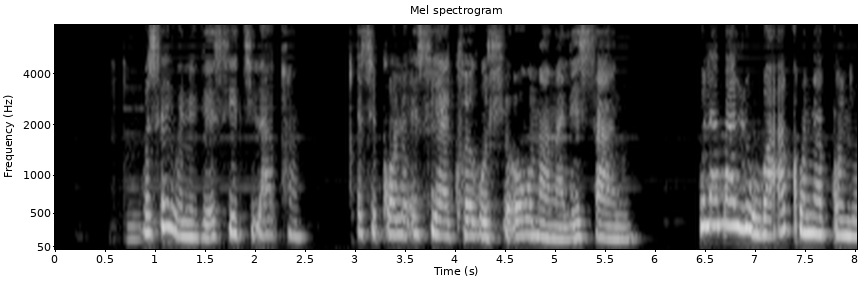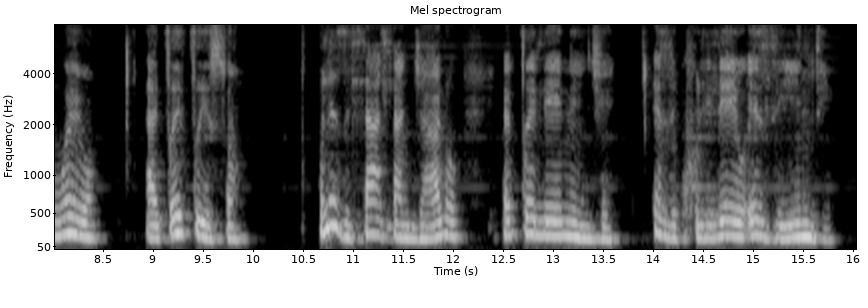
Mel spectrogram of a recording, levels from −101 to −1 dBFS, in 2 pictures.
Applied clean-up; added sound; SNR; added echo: neural mask model DeepFilterNet 3.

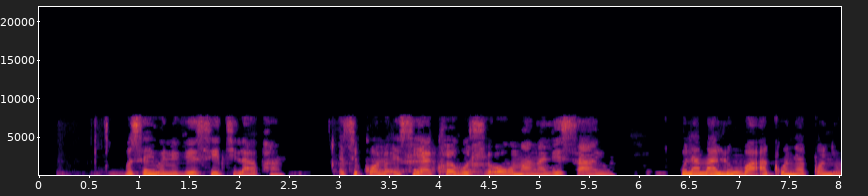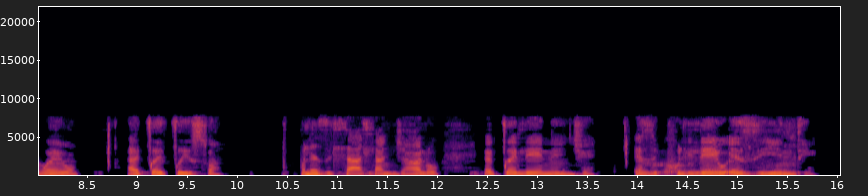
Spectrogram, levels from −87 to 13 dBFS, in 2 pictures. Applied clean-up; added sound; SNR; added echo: none; none; none; none.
